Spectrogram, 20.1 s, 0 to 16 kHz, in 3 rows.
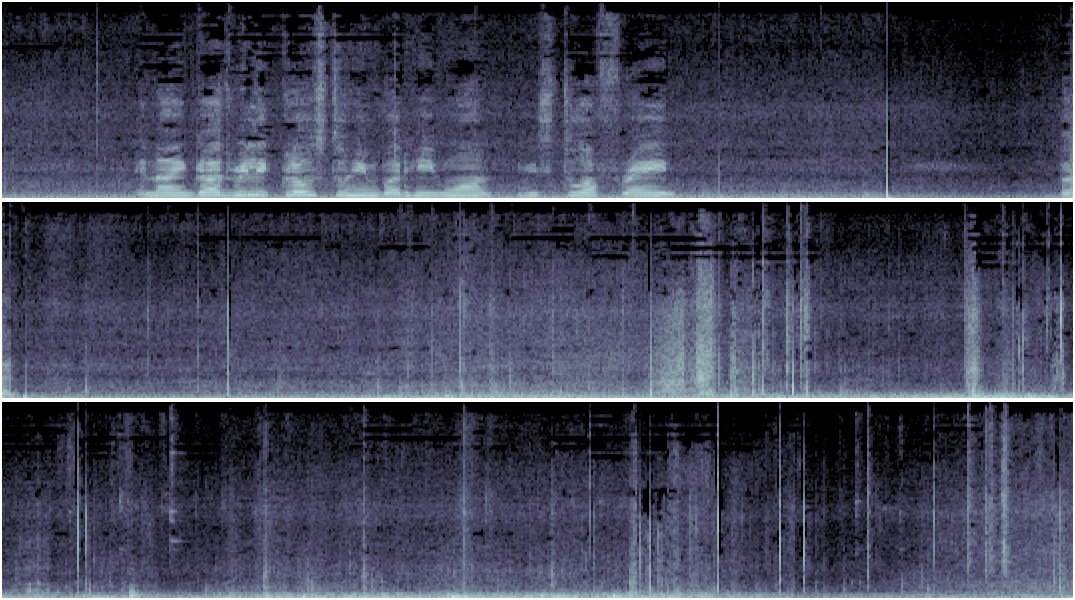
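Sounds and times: footsteps on gravel: 7.2s - 11.9s
wind rumble: 7.9s - 20.0s.

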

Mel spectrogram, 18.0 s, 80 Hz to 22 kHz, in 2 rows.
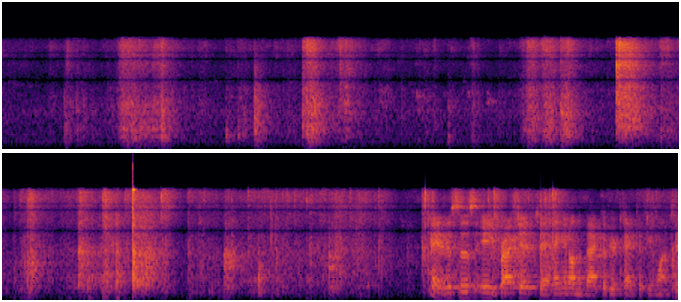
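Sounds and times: cardboard scraping and rustling: 0.9s - 2.4s.

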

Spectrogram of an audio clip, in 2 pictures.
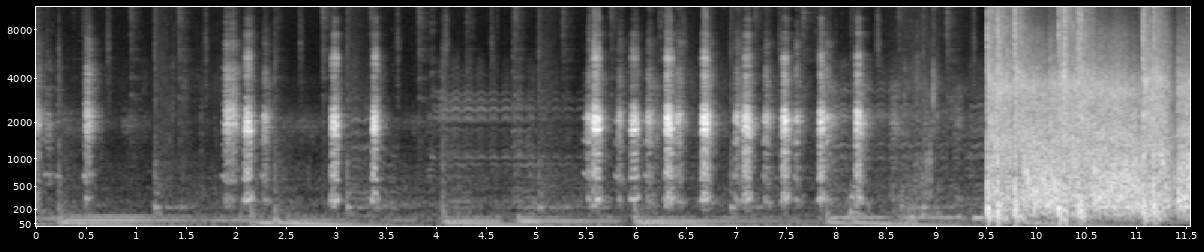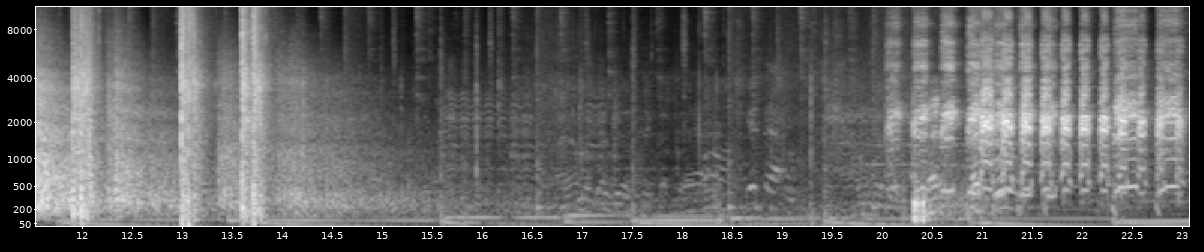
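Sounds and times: ducks quacking: 0.0s - 0.9s, 1.8s - 9.6s, 15.5s - 17.0s, 19.5s - 23.0s
shotgun blasts: 9.5s - 14.8s.

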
